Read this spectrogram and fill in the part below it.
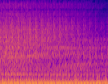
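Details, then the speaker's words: Narrowboat Vetus diesel at idle in a lock, with settling-in issues; deep thrum with uneven, lumpy beat that skips now and then; an onlooker suspects a misfire with one cylinder gone, possibly clogged; owner can't hear it; unconfirmed. "but will says that he thinks this boat's now misfiring and now thinks it's three cylinders I can't hear it to be honest but see what you think I just can't hear it"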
